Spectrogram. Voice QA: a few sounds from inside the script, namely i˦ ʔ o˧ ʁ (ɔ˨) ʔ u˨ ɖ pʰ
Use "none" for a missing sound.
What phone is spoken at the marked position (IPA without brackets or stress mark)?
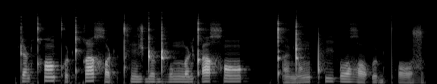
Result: ɔ˨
